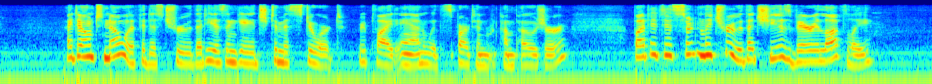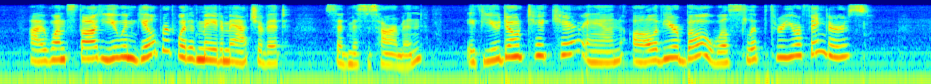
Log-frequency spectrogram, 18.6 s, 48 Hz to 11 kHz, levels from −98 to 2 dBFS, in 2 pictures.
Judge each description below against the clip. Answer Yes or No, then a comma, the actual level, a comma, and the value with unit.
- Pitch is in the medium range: No, high, 225 Hz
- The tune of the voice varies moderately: No, wide, 7.0 semitones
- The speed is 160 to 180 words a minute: No, average, 195 wpm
